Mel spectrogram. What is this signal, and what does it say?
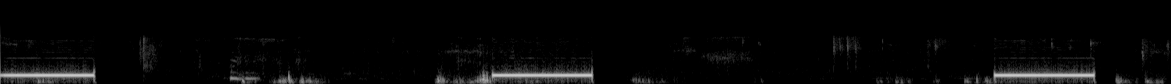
Ringback tone (Europe, 425 Hz).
